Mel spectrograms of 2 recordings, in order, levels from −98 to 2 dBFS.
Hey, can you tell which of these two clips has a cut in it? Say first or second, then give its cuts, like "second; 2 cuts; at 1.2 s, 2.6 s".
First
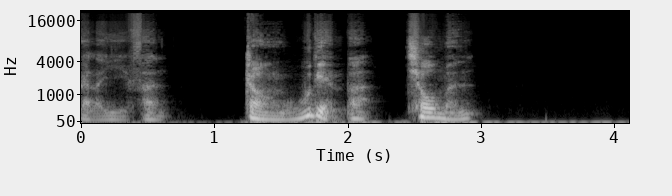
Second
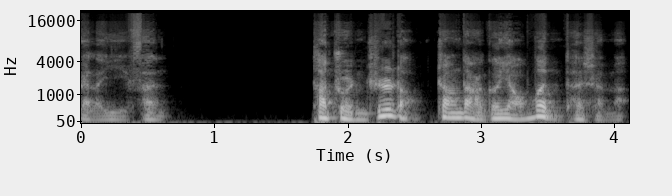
first; 2 cuts; at 1.2 s, 2.3 s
